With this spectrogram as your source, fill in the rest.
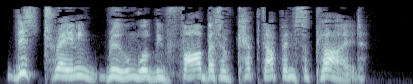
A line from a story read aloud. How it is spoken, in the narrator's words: he said, pitching his voice loud enough for Will to hear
